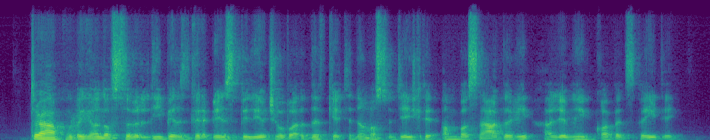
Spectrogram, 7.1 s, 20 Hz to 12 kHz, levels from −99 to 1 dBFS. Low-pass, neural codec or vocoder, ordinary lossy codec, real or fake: 10.8 kHz; codec, 16 kHz in and 24 kHz out, 0.6 kbps, FocalCodec, streaming, 4096 codes; Opus, 64 kbps; fake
